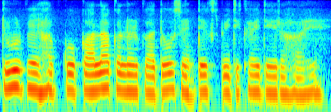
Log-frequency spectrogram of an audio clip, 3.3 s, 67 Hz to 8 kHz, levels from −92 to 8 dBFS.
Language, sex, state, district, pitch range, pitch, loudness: Hindi, female, Arunachal Pradesh, Lower Dibang Valley, 155-170 Hz, 165 Hz, -16 LUFS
